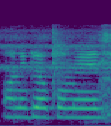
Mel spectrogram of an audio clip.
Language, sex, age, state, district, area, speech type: Bengali, female, 18-30, West Bengal, Dakshin Dinajpur, urban, spontaneous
